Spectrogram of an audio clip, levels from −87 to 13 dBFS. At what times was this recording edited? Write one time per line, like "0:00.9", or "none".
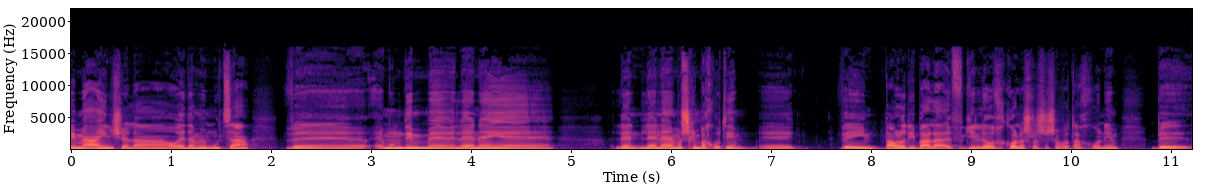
0:07.6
